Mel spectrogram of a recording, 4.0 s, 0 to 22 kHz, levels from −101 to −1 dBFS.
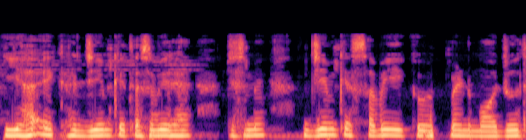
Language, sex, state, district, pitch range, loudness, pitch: Hindi, male, Jharkhand, Ranchi, 145-155 Hz, -16 LUFS, 150 Hz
